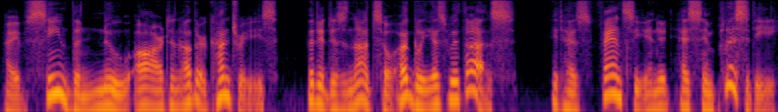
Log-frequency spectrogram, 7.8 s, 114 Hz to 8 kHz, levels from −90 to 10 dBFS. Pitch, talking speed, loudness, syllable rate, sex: 145 Hz, 195 wpm, -19 LUFS, 4.5 syllables/s, male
